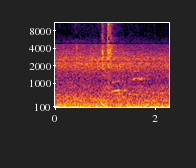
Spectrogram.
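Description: Steady low room hum, with a few faint clicks as leather handbags and their metal hardware are shifted in the hands.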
